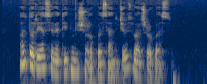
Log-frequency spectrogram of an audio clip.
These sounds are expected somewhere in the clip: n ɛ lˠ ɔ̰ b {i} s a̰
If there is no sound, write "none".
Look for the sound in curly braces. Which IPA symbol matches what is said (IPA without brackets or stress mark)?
a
